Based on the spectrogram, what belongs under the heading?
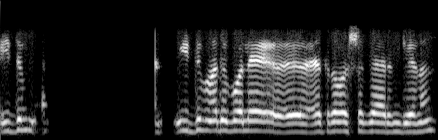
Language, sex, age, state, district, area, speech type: Malayalam, female, 60+, Kerala, Palakkad, rural, conversation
